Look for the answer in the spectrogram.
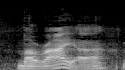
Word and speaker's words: Maria: Mariah, that's how you pronounce it, right? – Yeah, I would say Maria, but they pronounce it Mariah.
